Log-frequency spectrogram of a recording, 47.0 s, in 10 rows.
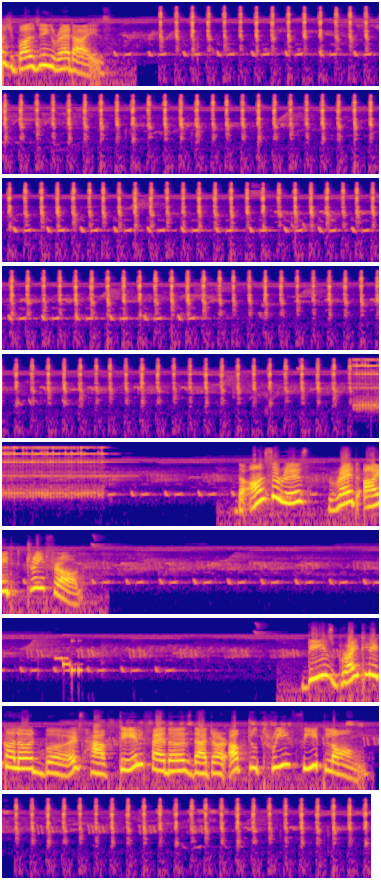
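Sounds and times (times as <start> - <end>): clock ticking: 0.0 - 25.2, 36.8 - 47.0
alarm ringing: 23.0 - 25.4, 33.6 - 34.0.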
